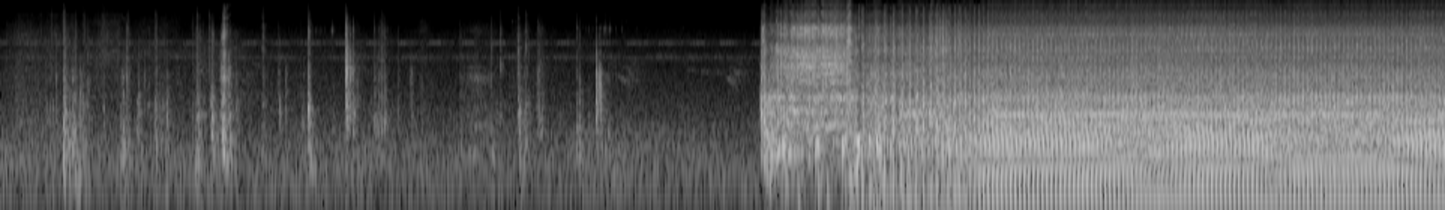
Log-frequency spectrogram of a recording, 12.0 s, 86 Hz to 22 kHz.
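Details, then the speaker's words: Briggs & Stratton 19.5 hp single-cylinder Craftsman mower engine after re-gluing the flywheel magnets: a few clicks, then it starts and runs to a steady, even full-throttle drone with no crunching or high-pitched vibrating noise; charging about 12.8–12.9 V. "But I didn't hear that sound, that crunching sound, or that high-pitched vibrating sound that was bugging me earlier."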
